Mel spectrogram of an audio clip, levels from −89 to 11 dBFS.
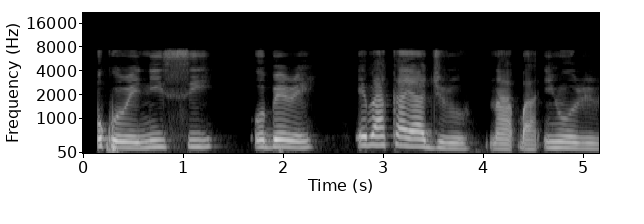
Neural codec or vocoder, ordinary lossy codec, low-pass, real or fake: none; none; 7.2 kHz; real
